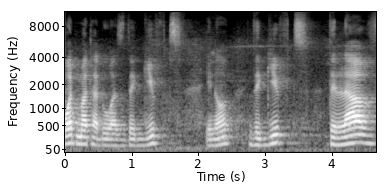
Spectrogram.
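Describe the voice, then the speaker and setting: A man with a medium pitch speaks at a fairly slow pace. There is noticeable background noise. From Uganda (Jinja, eastern Uganda). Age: 20s. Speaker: journalist and blogger. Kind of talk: interview.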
